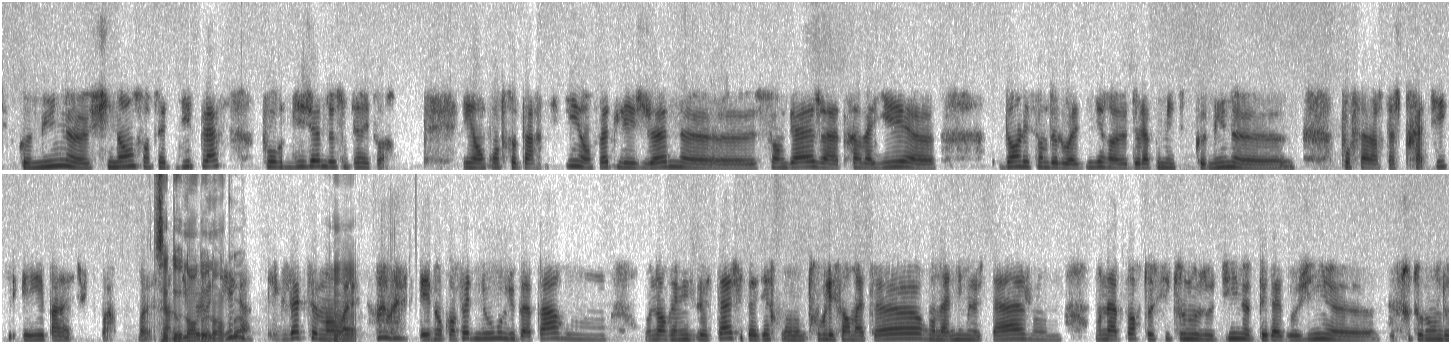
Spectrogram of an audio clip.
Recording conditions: phone line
